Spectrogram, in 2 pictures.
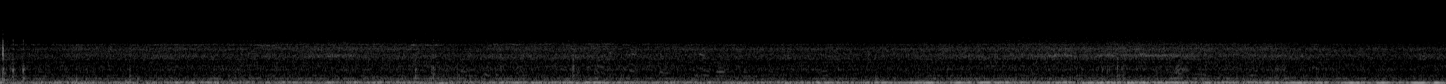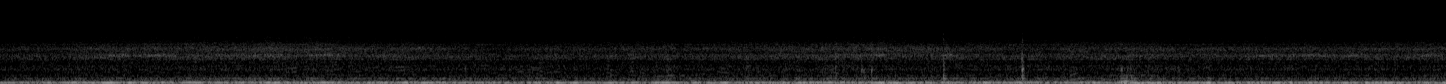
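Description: Wind buffets a microphone loudly and steadily outdoors.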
